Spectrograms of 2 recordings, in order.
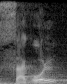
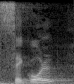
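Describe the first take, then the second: First: The first vowel sounds like 'a'. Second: The first vowel sounds like 'e'. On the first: "Algunas personas lo pronuncian sagol" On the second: "Se llama segol"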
